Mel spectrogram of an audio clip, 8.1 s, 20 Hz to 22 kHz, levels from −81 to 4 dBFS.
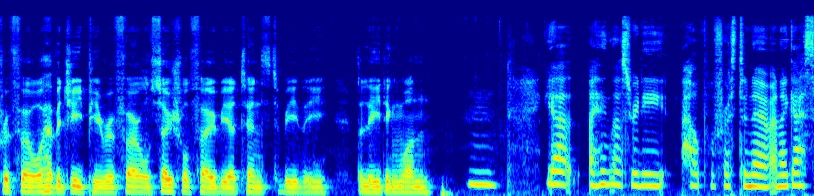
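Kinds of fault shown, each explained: No technical fault can be heard anywhere in this speech recording.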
